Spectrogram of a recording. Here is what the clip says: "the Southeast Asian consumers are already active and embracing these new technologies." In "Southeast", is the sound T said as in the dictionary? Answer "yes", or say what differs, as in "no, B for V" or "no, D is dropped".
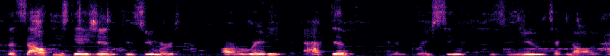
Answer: yes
